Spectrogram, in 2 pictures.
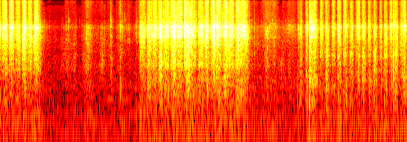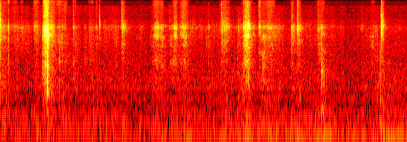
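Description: Sandpaper rubbed in quick back-and-forth strokes over a dried-out leather knife sheath, in three short spells. Then only a few light taps and clicks.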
